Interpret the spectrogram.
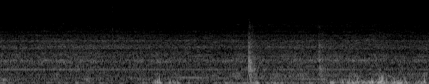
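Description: Kotoden Nagao Line electric train drawing near, a steady running hum with one sharp click about two and a half seconds in. Low gusts of wind buffet the phone's microphone, growing toward the end.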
